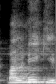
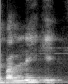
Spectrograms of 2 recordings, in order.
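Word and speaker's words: বাল্মীকি: তো বাল্মিকির উচ্চারণটা দেখেন ম এর সাথে বাল্লিকি বাল্লিকি হওয়ার কথা ছিল কিন্তু কি হয়ে গেছে? বাল্মিকী হয়ে গেছে।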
